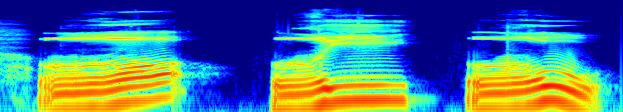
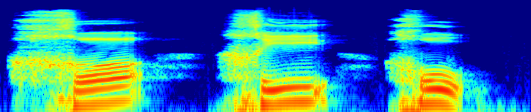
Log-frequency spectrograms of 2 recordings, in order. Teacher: Jadinya huruf K pasti yang keluar. Itu aja bedanya huruf gin dan K hanya dari segi nafas · jangan sampai huruf gin dan K ini tertukar karena mereka dilafalkan di tempat yang sama. Sama semua sifatnya. · Kalau huruf ghain dia mengalir suara tanpa mengalir nafas. Ya. Kalau huruf kho mengalir suara plus dengan mengalir nafas. Huruf ghain mengalir suara saja tanpa mengalir nafas.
